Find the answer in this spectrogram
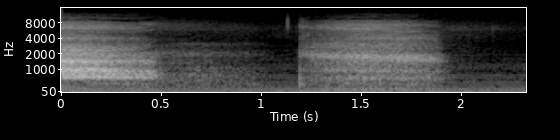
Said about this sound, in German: Schau sie in den Augen ganz intensiv, wenn sie reden, und atme so,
